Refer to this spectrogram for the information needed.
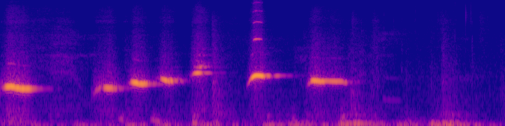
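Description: A person whistles a short melodic tune, a series of clear rising and falling notes in quick succession, fairly close and loud with no talking over it.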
